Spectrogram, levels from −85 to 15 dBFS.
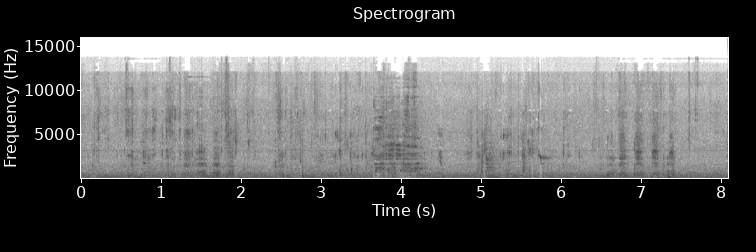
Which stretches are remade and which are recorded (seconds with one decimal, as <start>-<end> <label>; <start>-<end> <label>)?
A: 0.0-8.1 recorded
